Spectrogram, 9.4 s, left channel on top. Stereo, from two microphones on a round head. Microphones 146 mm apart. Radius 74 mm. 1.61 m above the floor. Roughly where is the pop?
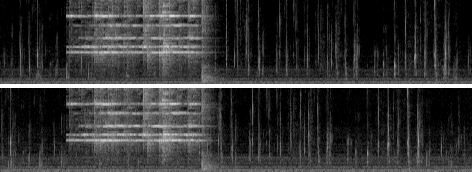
Centre.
